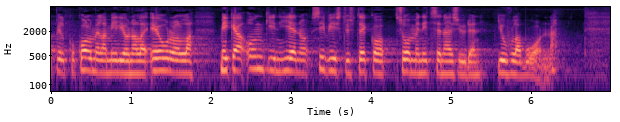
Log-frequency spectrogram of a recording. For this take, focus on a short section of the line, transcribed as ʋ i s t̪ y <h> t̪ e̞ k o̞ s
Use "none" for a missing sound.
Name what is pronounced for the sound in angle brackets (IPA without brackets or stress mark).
s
